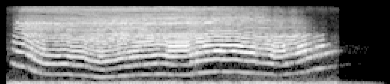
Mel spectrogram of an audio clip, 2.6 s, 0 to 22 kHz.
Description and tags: Door Creak 01
My house sure has a ton of squeaky old doors...
Recorded on an iPhone.
close, creak, door, wooden, squeak, open, creaky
